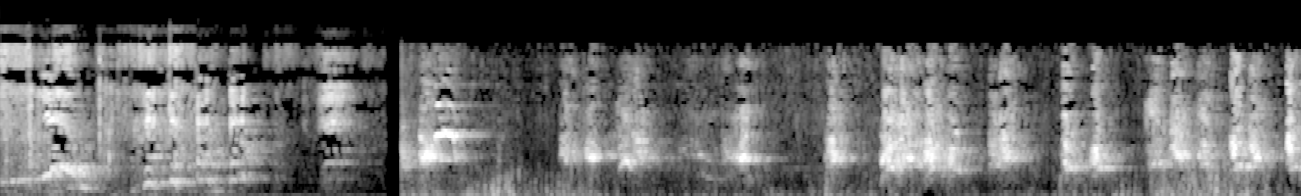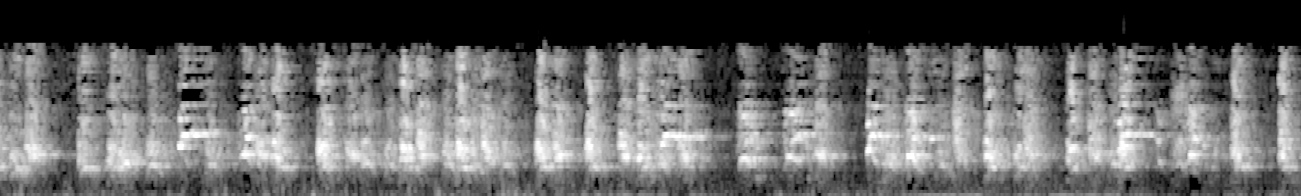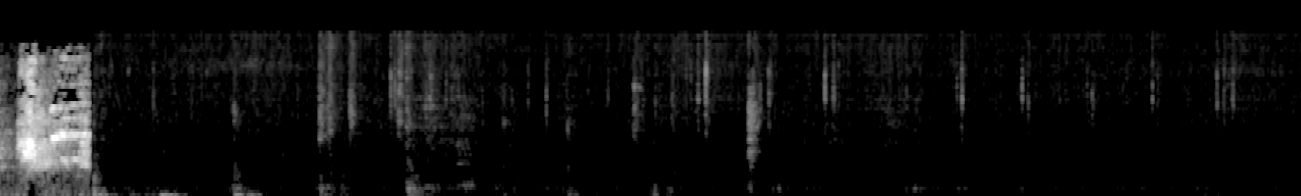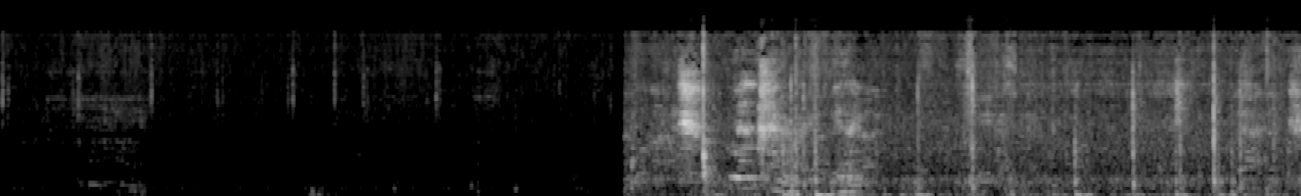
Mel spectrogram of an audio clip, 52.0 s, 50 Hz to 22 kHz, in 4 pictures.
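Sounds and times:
dog barking: 0:04.0 - 0:04.9, 0:05.6 - 0:27.0.

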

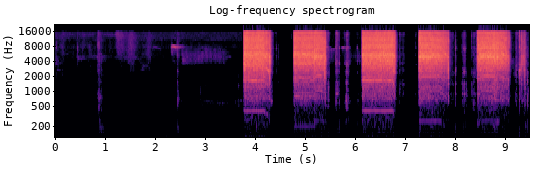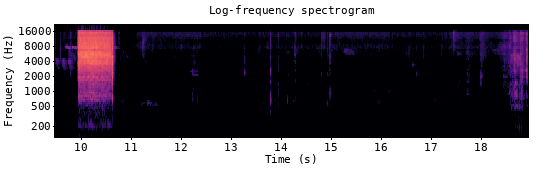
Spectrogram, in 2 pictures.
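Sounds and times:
cordless drill drilling metal: 0:03.8 - 0:05.5, 0:06.1 - 0:09.4, 0:10.0 - 0:10.7.

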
